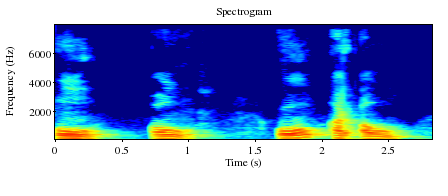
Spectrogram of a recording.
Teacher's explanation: दोनों में होठ जो है राउंड सर्कल में आ जाते हैं यानी वृत्ताकार हो जाते हैं और कंठ का प्रयोग करते हैं ओ। जब ओ बोलेंगे तो अंदर यहाँ से कंठ से आवाज़ जो है ध्वनि निकलेगी, ठीक है। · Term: कंठोष्ठ्य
